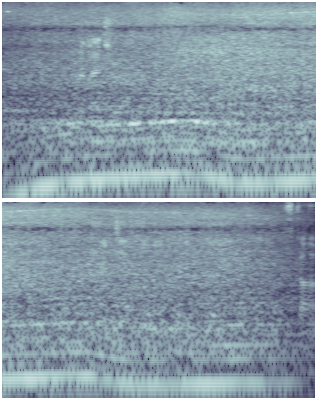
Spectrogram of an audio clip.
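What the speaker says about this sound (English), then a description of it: "This is one of those double-decker buses." A London double-decker bus moves through street traffic, producing a loud, steady, low engine rumble close by with a continuous roadway hum that fades slightly at the end.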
